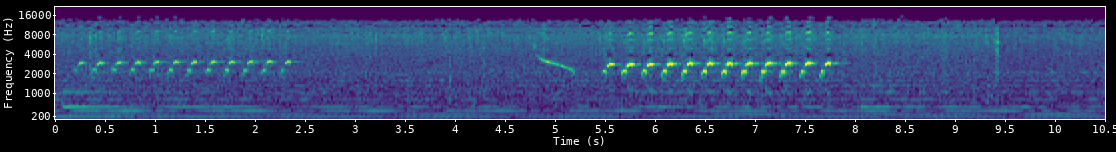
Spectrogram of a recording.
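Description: Soft sustained music chords with a songbird singing twice over them. Each phrase is a downward-sliding whistle followed by a fast run of about a dozen repeated chirps, and the second phrase is louder.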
